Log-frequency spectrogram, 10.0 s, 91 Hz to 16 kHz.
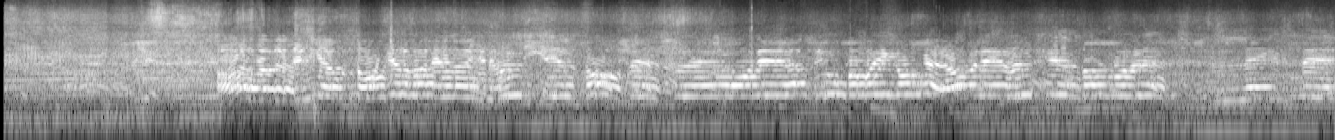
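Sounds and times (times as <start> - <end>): racing car engines at full throttle: 0.0 - 10.0.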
